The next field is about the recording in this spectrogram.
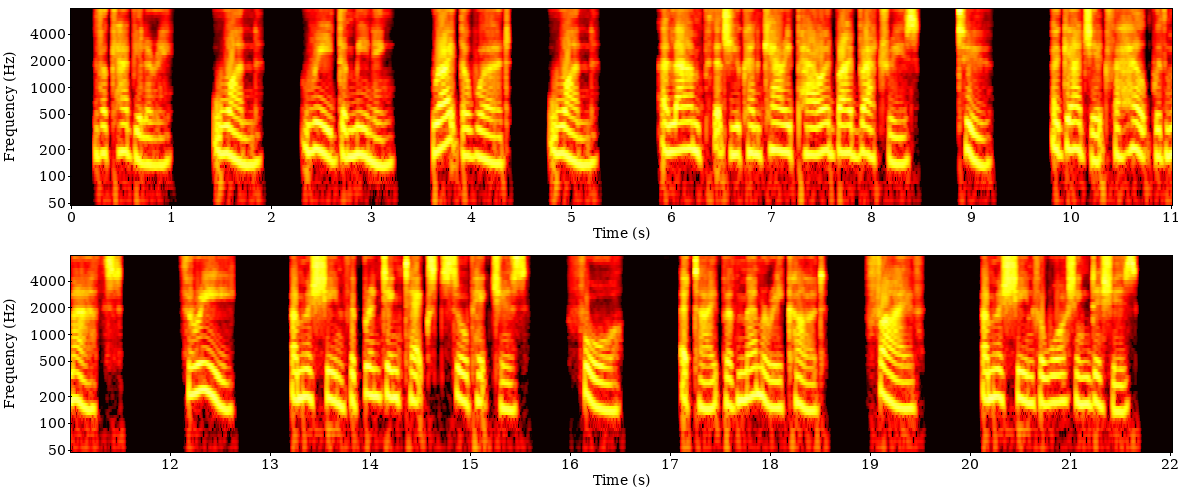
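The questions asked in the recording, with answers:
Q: A lamp that you can carry powered by batteries.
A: torch

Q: A gadget for help with maths.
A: calculator

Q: A machine for printing texts or pictures.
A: printer

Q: A machine for washing dishes.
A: dishwasher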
